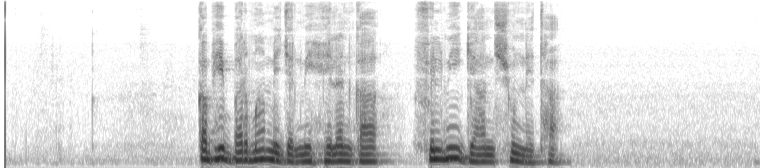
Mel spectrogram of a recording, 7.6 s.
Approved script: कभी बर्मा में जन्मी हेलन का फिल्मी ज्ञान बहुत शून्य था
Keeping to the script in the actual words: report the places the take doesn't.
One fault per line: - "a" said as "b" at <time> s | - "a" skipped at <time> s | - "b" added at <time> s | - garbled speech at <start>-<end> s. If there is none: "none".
- "बहुत" skipped at 4.9 s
